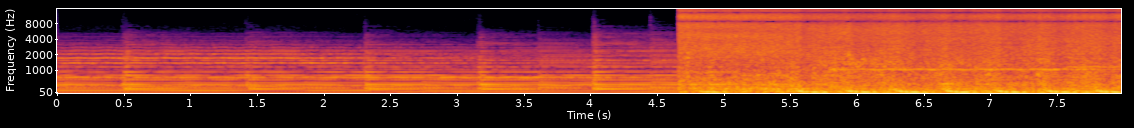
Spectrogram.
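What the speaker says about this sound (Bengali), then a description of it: "ভিতরে কিন্তু ট্রেন যাচ্ছে, মনে হয় ভিতরে ট্রেন কিন্তু তৈরি করা হয়েছে" Rumbling, clattering toy train noise with rhythmic wheel beats begins partway through, loud and close, after an earlier stretch of repeating tonal music, in Green Valley Park, Natore.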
